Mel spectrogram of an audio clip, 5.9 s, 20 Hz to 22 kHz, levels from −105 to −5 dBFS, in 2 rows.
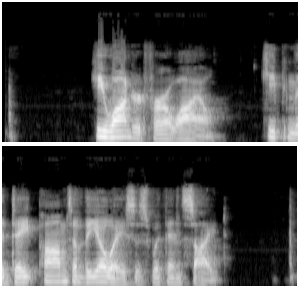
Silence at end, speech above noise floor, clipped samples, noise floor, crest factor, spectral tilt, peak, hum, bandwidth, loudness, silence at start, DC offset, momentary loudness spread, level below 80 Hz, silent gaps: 0.05 s; 70 dB; under 0.1%; -88 dBFS; 20 dB; -5.5 dB/octave; 0 dBFS; none; 8 kHz; -18 LUFS; 0.05 s; under 0.1%; 14 LU; -56 dBFS; none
